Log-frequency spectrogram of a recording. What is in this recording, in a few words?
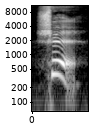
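"xue", Mandarin Chinese, tone 4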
